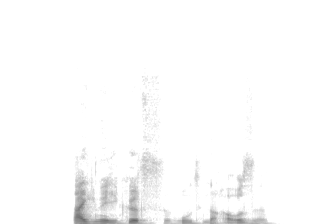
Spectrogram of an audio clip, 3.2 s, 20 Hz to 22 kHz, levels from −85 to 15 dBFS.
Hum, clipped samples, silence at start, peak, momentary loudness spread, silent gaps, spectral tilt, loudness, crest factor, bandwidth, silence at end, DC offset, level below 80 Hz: none; under 0.1%; 0.75 s; -18 dBFS; 17 LU; none; -6 dB/octave; -38 LUFS; 24 dB; 14.5 kHz; 0.5 s; under 0.1%; -82 dBFS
